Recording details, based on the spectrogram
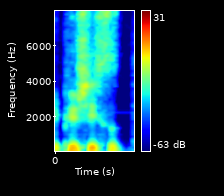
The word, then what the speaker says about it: ピュシス: けど、音楽と生命の中で、その坂本龍一と福岡伸一は、えっ、ー、と、ピュシスに帰りたいっていう話をずっとしてるんですよね。で、ピュシスっていうのは、えっ、ー、と、すごい概念的な言葉で、自然と書いてピュシスって読むんですよ。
